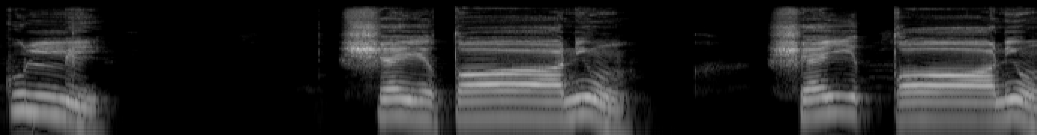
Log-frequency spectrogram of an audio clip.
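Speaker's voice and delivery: শাইতানিউ with a clear শ sound, drawn out slowly; slow Arabic recitation. Shown as a demonstration. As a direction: recite slowly, শিন in শাইতানিউ not সিন. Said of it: "এখানে শিন রয়েছে, সিন না". (শিন দিয়ে ধীরে শাইতানিউ)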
